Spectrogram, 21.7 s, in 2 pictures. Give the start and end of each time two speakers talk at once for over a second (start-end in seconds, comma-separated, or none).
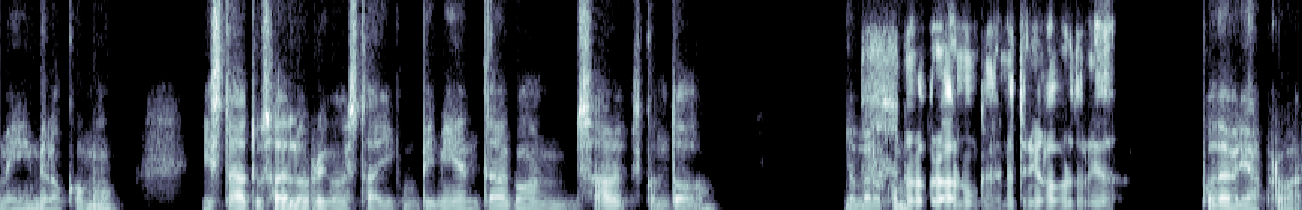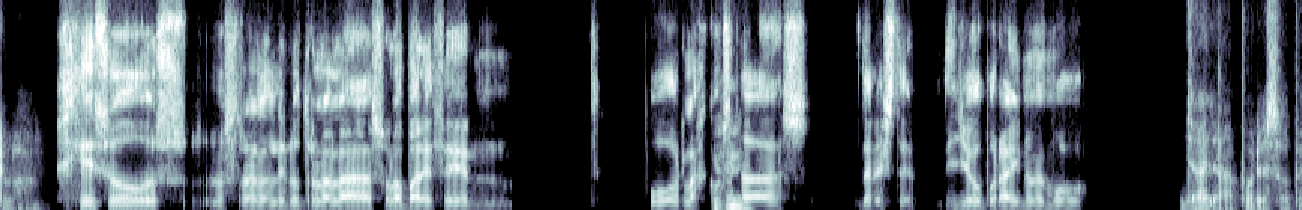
none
